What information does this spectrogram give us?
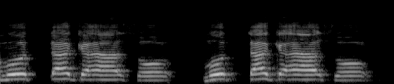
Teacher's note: यहाँ पर हम रा को साइन आउट कर लें वक़फ़ की वजह से, तो यहाँ पर हम क्या करेंगे, रा को मोटा करके पढ़ेंगे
